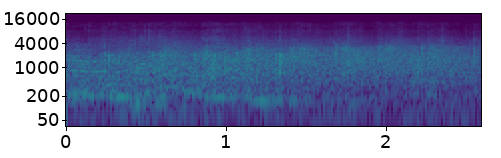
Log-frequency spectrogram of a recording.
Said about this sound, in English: I see some people clap in silence. You can clap loud on that.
